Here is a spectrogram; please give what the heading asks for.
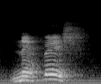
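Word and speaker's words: נפש: una palabra hay una palabra que sé se pronuncia neves esta palabra esta palabra netflix que es el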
